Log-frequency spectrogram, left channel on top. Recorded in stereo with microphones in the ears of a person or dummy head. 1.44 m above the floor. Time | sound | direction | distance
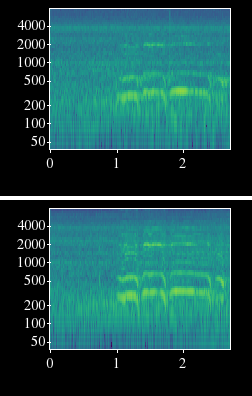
1.0 | laughter | 40° right (ahead or behind) | 0.6 m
